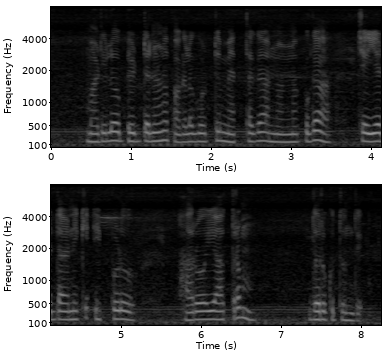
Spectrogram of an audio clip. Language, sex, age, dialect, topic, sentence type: Telugu, male, 60-100, Utterandhra, agriculture, statement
